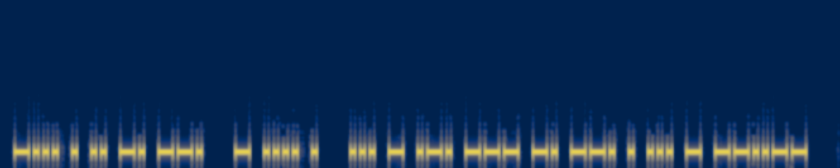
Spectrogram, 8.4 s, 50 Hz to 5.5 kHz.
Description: Morse code, heard as a keyed tone, about 25 wpm, 600 Hz. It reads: BEING THE STRONGEST,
